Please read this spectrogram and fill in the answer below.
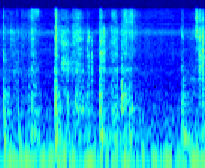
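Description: Faint rubbing and a few soft taps of fingers handling the front panel of a vibration sensor calibrator, around its rubber-ringed shaker mount.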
